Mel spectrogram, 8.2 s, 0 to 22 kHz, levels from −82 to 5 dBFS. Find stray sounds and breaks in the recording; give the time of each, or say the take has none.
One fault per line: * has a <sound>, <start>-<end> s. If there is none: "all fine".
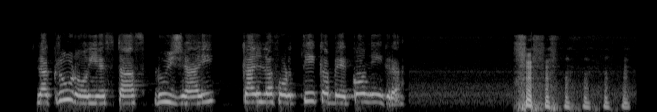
* has a laugh, 6.4-7.9 s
